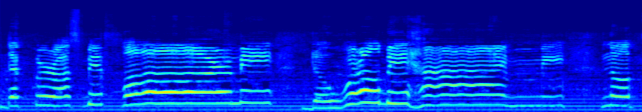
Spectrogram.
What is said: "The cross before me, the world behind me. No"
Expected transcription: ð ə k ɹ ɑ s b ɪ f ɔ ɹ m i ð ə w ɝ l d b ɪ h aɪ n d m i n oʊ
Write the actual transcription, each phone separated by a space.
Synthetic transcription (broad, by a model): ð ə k ɹ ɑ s b ɪ f ɔ ɹ m i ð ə w ɝ l d b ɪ h aɪ n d m i n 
